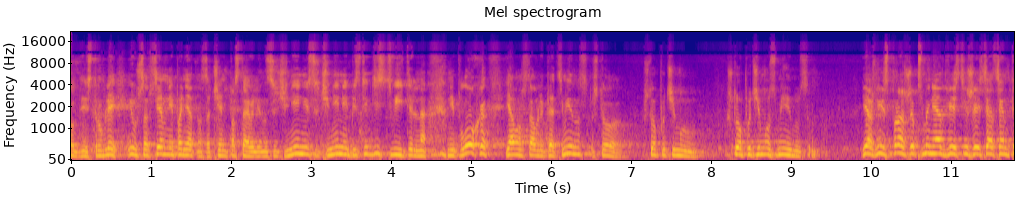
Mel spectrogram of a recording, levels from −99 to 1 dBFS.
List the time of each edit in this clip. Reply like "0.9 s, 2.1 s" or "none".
2.0 s, 3.6 s, 4.7 s, 10.6 s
